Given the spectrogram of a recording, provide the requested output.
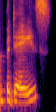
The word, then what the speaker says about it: bidet: And you've got your bidets. Bidets are extremely hygienic. – That word itself, bidet, you don't pronounce the T.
